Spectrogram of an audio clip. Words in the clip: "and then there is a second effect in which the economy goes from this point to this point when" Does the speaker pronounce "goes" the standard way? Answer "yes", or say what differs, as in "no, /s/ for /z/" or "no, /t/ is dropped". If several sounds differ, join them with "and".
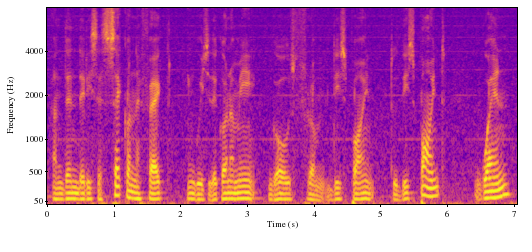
no, /s/ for /z/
